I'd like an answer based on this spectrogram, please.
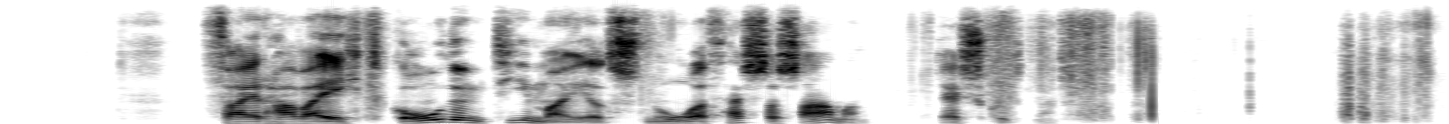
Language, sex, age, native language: Icelandic, male, 30-39, Icelandic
